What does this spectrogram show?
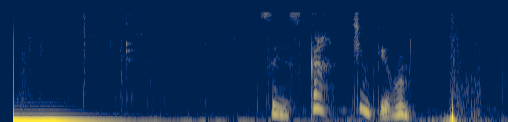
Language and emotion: Russian, positive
